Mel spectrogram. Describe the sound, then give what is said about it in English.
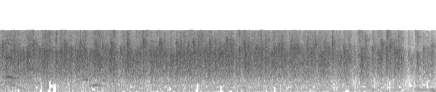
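A church audience claps their hands in sustained, dense applause when the preacher asks those who believe the word of God to clap, a steady loud wash of many overlapping claps lasting several seconds before tapering slightly at the end. “If you believe the word of God, clap your hands right now.”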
